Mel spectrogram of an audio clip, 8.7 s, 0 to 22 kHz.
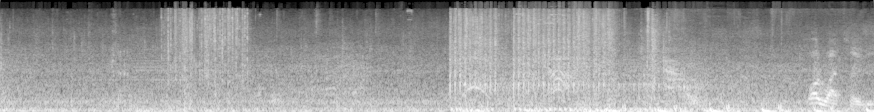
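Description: Sustained gunfire in Crysis 2, bursts of automatic fire crackling over dense noisy combat, loud and close, growing more intense partway through, with a voice speaking over it.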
